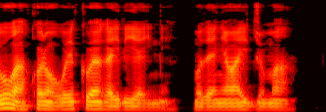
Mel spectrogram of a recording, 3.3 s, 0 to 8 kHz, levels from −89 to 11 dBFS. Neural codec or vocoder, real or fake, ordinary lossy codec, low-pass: none; real; none; 7.2 kHz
